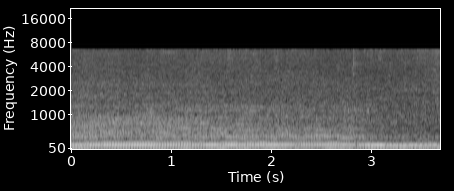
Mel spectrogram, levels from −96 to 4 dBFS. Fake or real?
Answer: real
